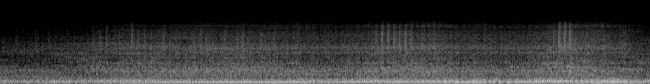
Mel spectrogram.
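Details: 2009 Chevrolet Corvette base LS3, manual: steady low idle with a light, somewhat irregular tapping about three or four times a second; engine tick of undetermined origin.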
